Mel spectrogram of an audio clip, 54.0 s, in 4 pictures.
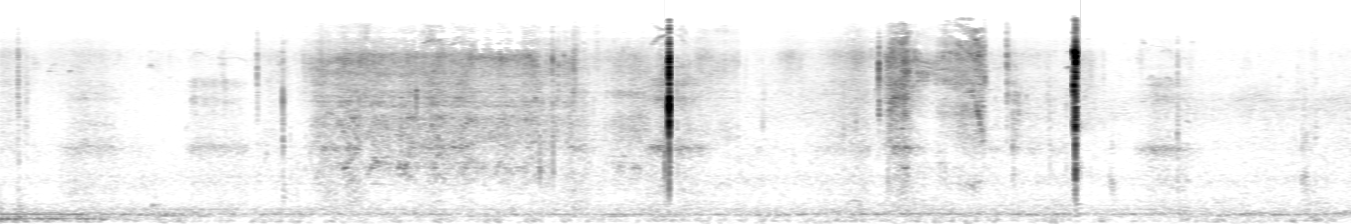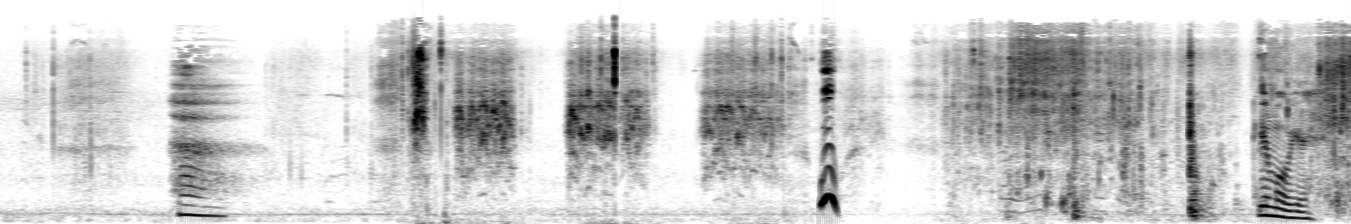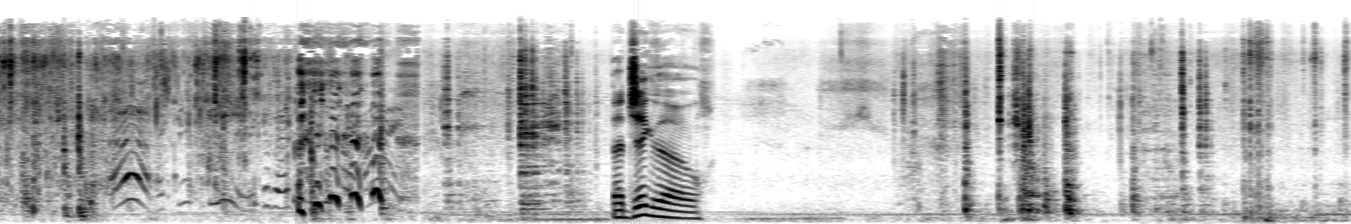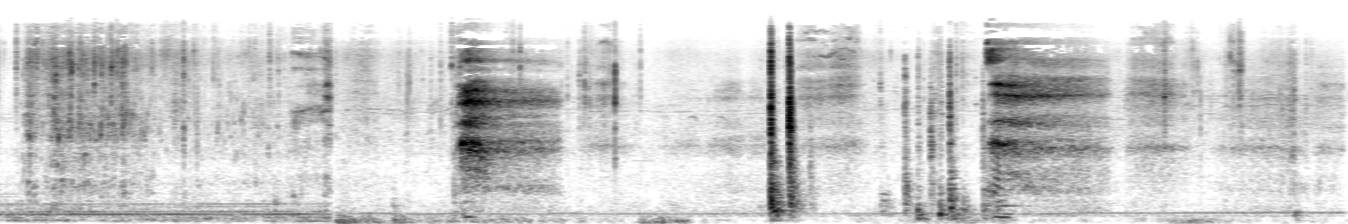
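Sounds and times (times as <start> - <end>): rustling and fishing reel noise: 2.7 - 10.7, 17.0 - 23.7, 28.8 - 33.2, 51.8 - 54.0
person exclaiming: 21.7 - 22.0, 28.1 - 31.2
steady low hum: 37.9 - 49.6.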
